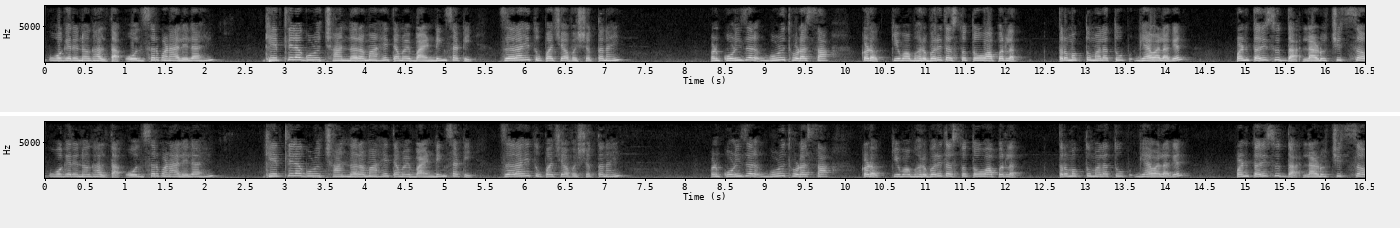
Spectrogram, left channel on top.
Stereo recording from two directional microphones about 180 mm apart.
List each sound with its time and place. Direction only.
0.0 s speech: 30° left (ahead or behind)
8.3 s speech: 25° left (ahead or behind)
